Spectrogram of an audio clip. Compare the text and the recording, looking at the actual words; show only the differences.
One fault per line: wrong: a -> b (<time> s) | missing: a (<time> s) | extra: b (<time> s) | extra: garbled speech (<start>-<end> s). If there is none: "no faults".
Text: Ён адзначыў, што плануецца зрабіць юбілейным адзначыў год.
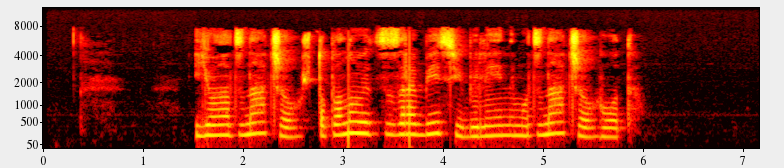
no faults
